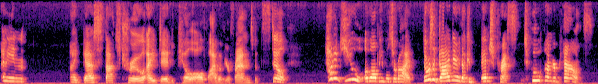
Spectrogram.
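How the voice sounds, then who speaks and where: A woman's voice: high-pitched, big pitch swings, takes it slowly, exaggerated voice. A woman playing an insecure, petulant, chatty slasher killer in a comedic horror audio roleplay, theatrical and exasperated, swinging between sulky and manic. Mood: dejected, baffled, then indignant.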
